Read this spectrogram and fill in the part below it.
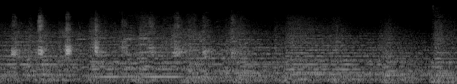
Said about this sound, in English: And when the doors open, the ducks march down a red carpet, up some steps, and into the hotel's ornate fountain.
